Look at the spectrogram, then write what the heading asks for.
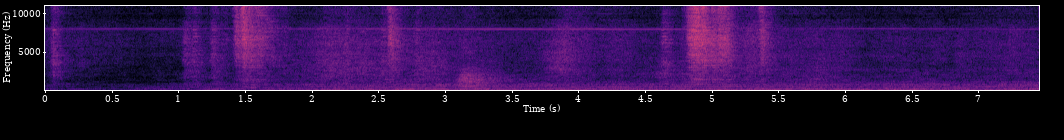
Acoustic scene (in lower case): elevator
